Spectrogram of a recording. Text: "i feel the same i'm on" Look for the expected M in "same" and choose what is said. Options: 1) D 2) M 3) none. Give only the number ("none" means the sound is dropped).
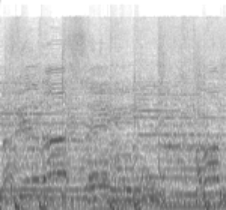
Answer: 3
